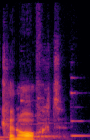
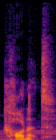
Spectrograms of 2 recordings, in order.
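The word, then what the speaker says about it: Connacht: pronunciation of courage connoct i said cannot it was the provinces ulster munster lightroom and canoct i looked like canon to me and they were going it's like connet or something i actually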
